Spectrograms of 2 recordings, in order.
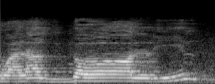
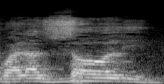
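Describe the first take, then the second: First: The middle consonant is a 'd' sound. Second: The middle consonant is a 'z' sound. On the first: The speaker calls it right. "tidak bisa waladolin" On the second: The speaker calls it wrong. "mereka mesti mengatakan walazolin"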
